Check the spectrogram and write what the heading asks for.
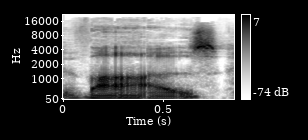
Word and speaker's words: Vahz: So during the fight, it turns out that a vase was broken, although it is spelled V-A-H-Z, which is great because then you pronounce it Vaz.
